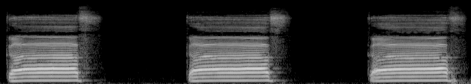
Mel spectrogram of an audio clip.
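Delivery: کاف drawn out light and thin; thin letter. Shown as a demonstration. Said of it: "اس کو باریک آواز میں".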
